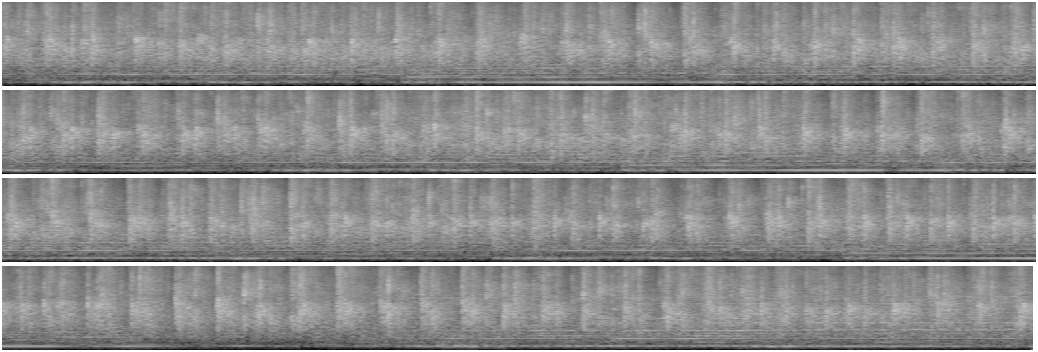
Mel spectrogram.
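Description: A roomful of people clapping steadily together, with music playing underneath: a bass line and held notes.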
